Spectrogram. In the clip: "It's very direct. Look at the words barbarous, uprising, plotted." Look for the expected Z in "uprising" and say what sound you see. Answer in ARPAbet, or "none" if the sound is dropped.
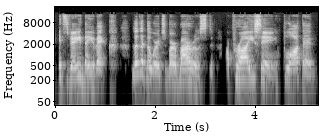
S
